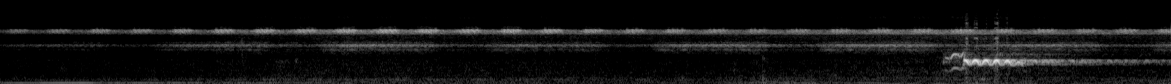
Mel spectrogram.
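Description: A steady, pulsing chorus of night insects in a garden trills continuously at a high pitch, with a brief brighter tone cutting in near the end. No voices, just the constant outdoor buzz.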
